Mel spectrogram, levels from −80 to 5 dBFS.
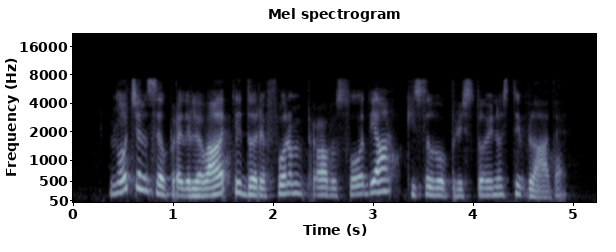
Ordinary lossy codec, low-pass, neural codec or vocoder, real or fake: none; 7.2 kHz; codec, 24 kHz, 1.5 kbps, HILCodec; fake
